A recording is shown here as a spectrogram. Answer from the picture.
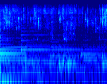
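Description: Tap water running into a kitchen sink and splashing over leafy greens as they are rinsed by hand, with background music playing.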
